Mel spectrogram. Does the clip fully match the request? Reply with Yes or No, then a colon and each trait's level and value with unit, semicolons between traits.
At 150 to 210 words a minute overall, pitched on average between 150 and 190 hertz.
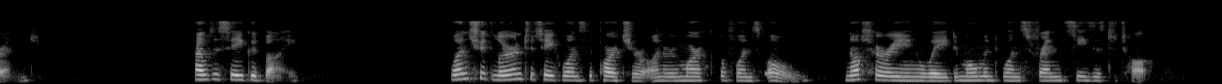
No: average, 140 wpm; medium, 185 Hz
